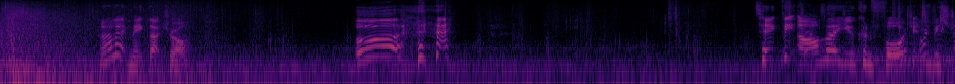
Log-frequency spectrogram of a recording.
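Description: A young woman speaks excitedly into a microphone close by.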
